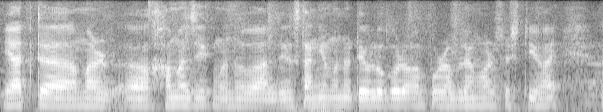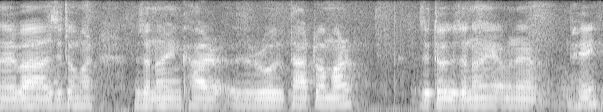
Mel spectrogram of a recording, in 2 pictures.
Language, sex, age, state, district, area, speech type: Assamese, male, 18-30, Assam, Barpeta, rural, spontaneous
